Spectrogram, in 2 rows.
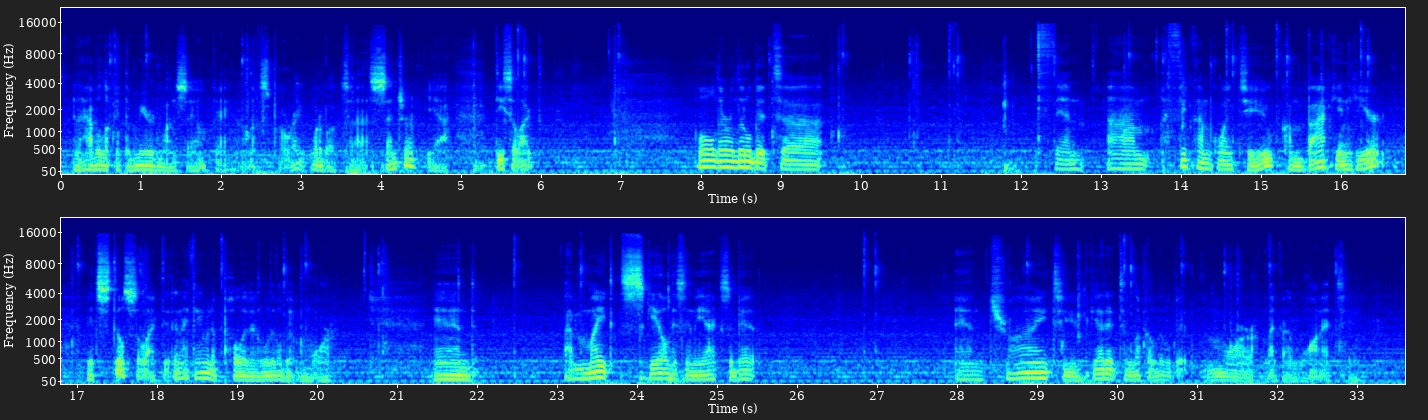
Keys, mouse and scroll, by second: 1.9 middle click, 3.6 KP_1, 5.2 Tab, 9.9 middle click, 11.1 right click, 11.7 Tab, 12.8 middle click, 14.0 Tab, 15.2-16.7 right drag, 15.7 Tab, 18.8 right click, 19.2 right click, 20.0 middle click, 22.4-24.2 drag, 23.9 s, 28.6 middle click, 29.5 Tab, 32.8 shift+s.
